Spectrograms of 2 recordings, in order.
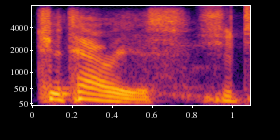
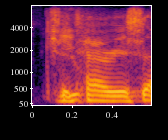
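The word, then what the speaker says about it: Chatarius: Chitarius. Chitarius Atwell.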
